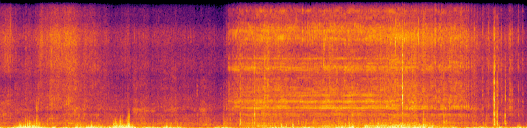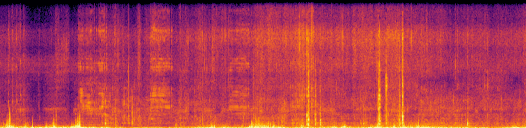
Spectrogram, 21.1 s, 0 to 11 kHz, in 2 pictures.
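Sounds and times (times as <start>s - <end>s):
bicycle freehub buzzing: 0.0s - 21.0s
low wind on microphone: 0.0s - 21.0s
trail rumble: 0.0s - 21.0s.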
